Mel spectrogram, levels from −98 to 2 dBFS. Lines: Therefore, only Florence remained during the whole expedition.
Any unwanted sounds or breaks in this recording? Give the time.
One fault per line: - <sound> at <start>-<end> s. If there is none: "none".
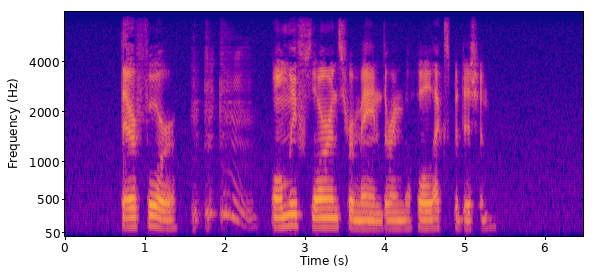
- throat clearing at 1.6-2.4 s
